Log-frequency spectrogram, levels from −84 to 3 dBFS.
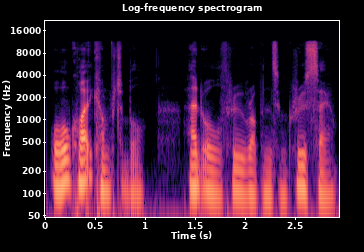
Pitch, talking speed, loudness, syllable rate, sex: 105 Hz, 165 wpm, -22 LUFS, 6.2 syllables/s, male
